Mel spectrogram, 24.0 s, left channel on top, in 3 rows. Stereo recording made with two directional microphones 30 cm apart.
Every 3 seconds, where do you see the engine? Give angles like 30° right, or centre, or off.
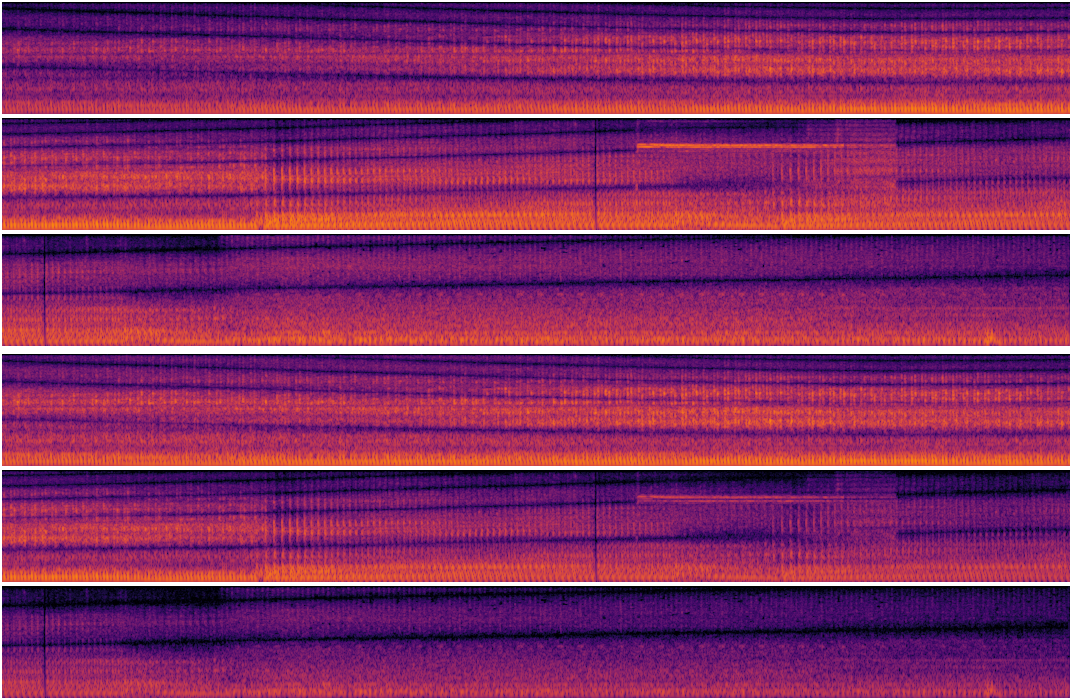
60° right, 30° right, centre, 30° left, 50° left, 60° left, 60° left, 70° left.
